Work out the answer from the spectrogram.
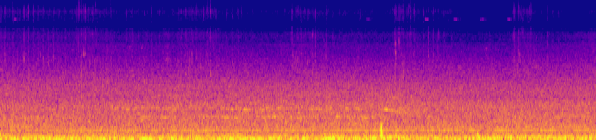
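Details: Steady low rumble like distant traffic or an engine, with no clear animal calls.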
